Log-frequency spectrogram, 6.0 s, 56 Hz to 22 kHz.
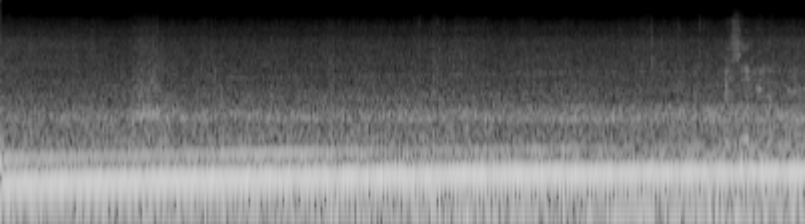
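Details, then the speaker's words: Nissan R32 Skyline GTR with a freshly rebuilt engine, on a remote-tuning pull in third gear: clean, steady rising pull under load with no knocks or misses; runs smooth and healthy. "Yeah, it feels good. It's real fucking smooth."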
